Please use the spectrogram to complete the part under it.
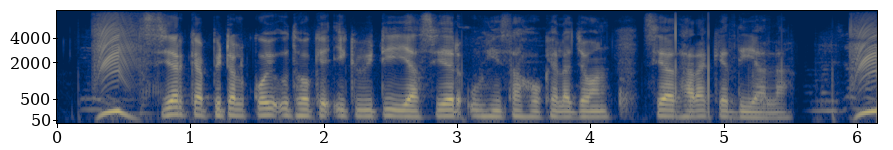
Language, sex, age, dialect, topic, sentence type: Bhojpuri, male, <18, Southern / Standard, banking, statement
